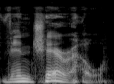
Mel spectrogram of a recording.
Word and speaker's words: Vincero: Vincero is pronounced Ventero.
